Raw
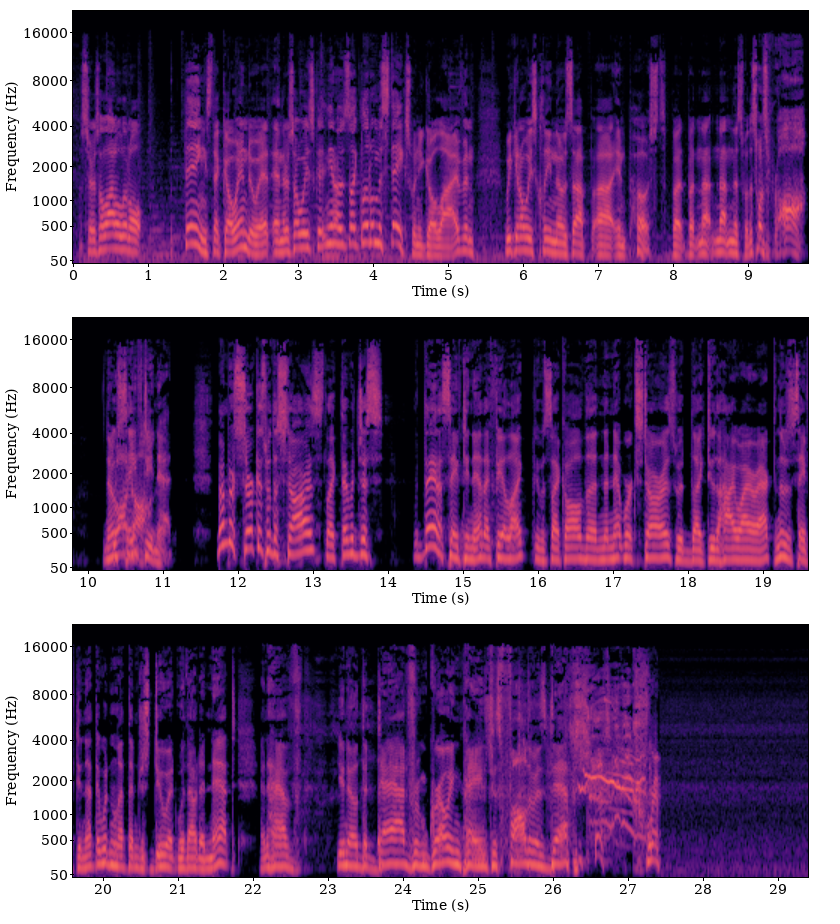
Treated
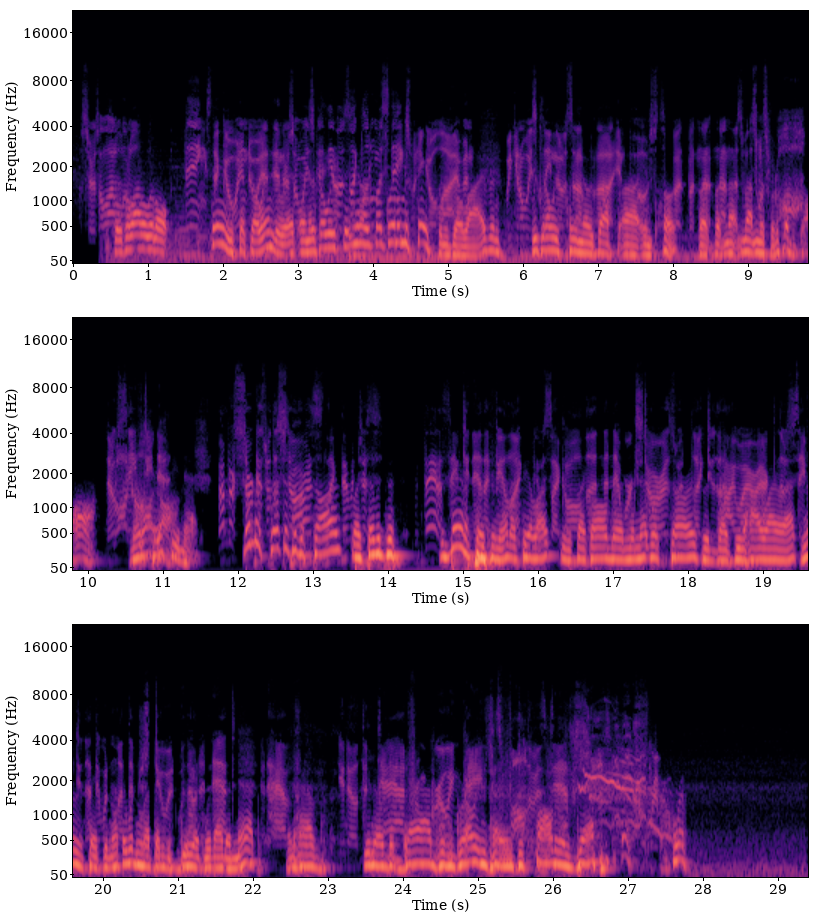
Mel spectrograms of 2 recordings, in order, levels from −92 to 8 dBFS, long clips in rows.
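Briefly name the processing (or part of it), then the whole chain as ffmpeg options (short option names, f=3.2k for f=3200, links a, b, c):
phone in a pocket: -filter_complex "[0:a]asettb=1/sr,asplit=3[a][b][c];[a]atrim=end=13.214[d];[b]atrim=start=13.21:end=14.96,asetpts=PTS-STARTPTS,afade=t=in:d=0.004:c=qsin,afade=t=out:st=1.746:d=0.004:c=qsin,aemphasis=mode=reproduction:type=riaa[e];[c]atrim=start=14.956[f];[d][e]acrossfade=d=0.004:c1=hsin:c2=qsin[g];[g][f]acrossfade=d=0.004:c1=qsin:c2=hsin,lowpass=3.1k,equalizer=f=300:t=o:w=2.2:g=4.5,highshelf=f=2.1k:g=-12,bandreject=f=60:t=h:w=6,bandreject=f=120:t=h:w=6,bandreject=f=180:t=h:w=6,asubboost=boost=4.5:cutoff=130,acrossover=split=1000[h][i];[h]adelay=350[j];[j][i]amix=inputs=2:normalize=0,volume=-1dB"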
